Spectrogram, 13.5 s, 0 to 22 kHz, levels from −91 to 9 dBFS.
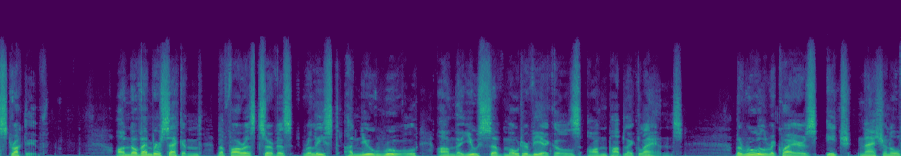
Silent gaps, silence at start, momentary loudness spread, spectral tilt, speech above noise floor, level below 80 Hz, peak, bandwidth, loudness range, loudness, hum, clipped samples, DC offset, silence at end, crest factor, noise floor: none; 0 s; 11 LU; -6 dB/octave; 33 dB; -44 dBFS; -2 dBFS; 15 kHz; 3 LU; -19 LUFS; none; under 0.1%; under 0.1%; 0 s; 18 dB; -52 dBFS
